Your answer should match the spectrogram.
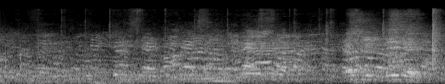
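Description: Several people talking at once in a large hall: overlapping, indistinct voices, getting louder near the end.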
